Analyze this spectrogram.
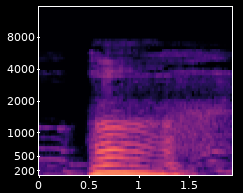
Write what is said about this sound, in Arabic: وليش بيصيح من غير ما سمعنا أي ضرب؟ ذا عندك دخلوا هنا وعنده حصوات في الكلى، مش بعيد الآن حالته قد ساءت وقد ودف. والله ودف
